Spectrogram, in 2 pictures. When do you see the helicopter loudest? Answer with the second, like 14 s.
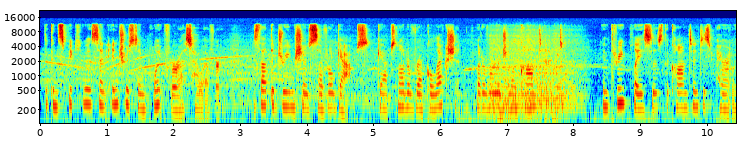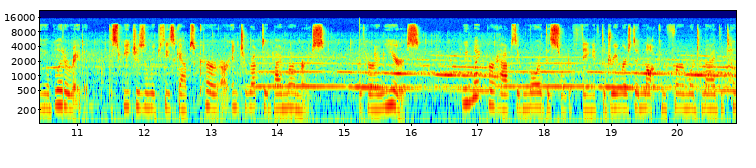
7 s.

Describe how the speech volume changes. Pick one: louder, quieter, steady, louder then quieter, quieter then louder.
steady.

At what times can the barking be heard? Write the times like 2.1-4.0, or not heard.
not heard.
